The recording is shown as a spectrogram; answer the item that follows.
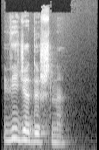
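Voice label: "видзӧдыштны", Komi, female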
